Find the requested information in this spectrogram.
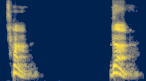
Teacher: Because again, your tongue blocks the flow of air between your tongue and your alveolar ridge. Pressure builds up and it pops out. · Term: alveolar plosives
